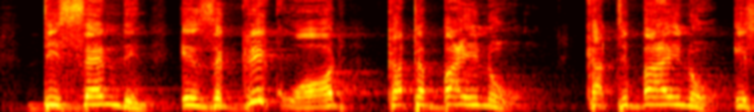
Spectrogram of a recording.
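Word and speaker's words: καταβαίνω: Descending is the Greek word katabaino. Katabaino is spelled as K-A-T-I-B-A-I-N-O.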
